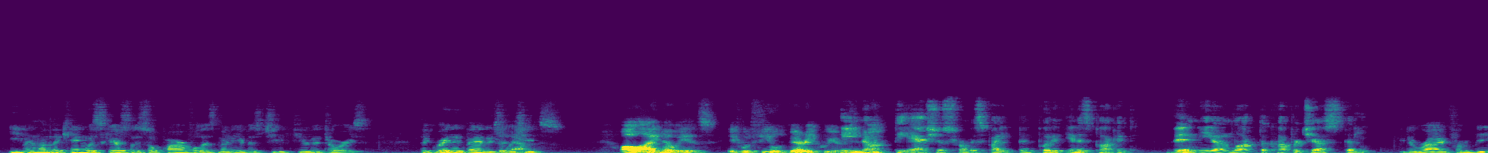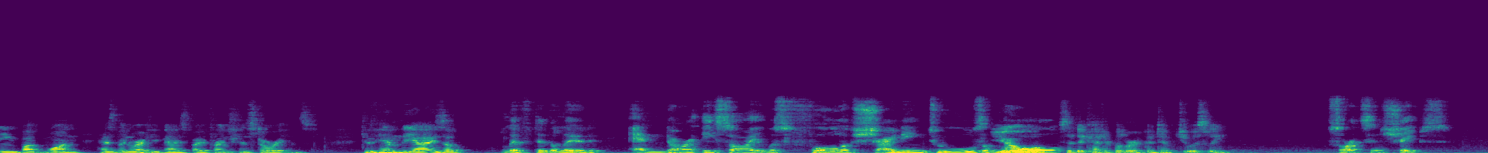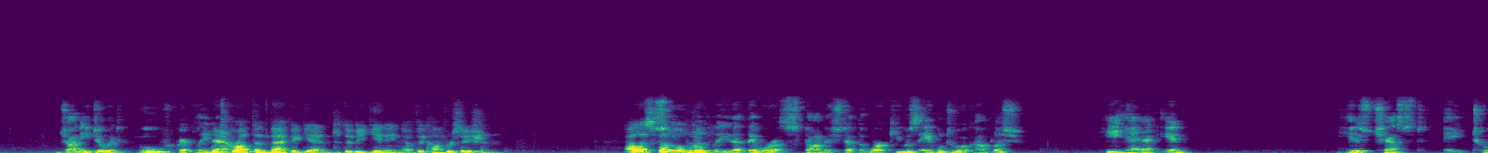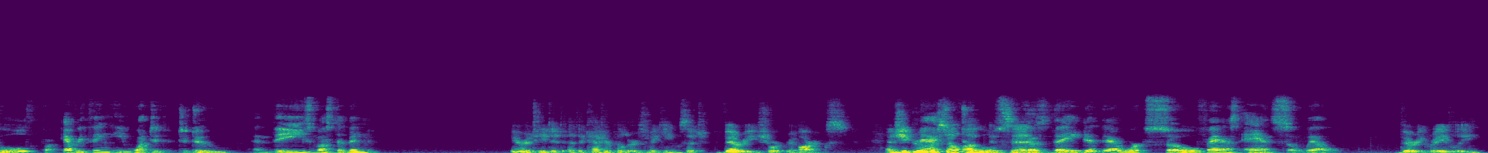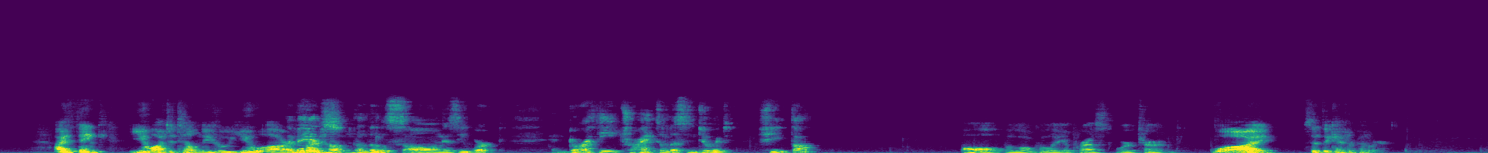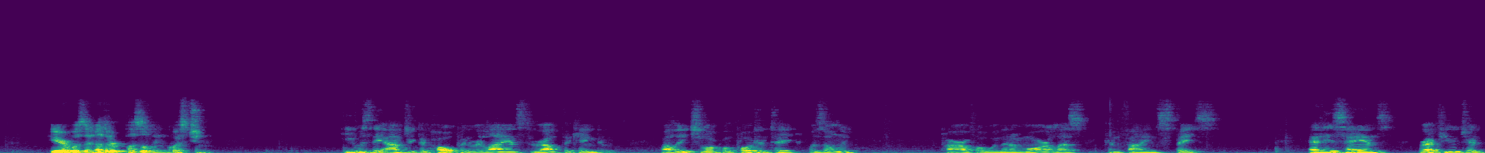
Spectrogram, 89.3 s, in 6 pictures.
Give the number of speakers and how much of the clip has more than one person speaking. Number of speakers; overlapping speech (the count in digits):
3, about 5%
